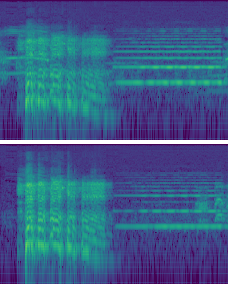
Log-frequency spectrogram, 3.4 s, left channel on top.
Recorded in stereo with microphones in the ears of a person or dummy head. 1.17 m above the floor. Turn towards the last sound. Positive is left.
turn(degrees=80)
